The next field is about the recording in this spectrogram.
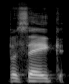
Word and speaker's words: Passaic: Passaic? – Cum dump? Oh, yeah. Sorry. Yeah. Passaic is a town in northern New Jersey.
